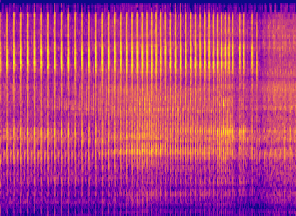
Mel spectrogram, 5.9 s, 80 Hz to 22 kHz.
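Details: Hyundai i40 2.0 petrol automatic at 60,000 km: sharp, even metallic tapping several times a second over the idle; a strange engine knock, cause not yet identified.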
